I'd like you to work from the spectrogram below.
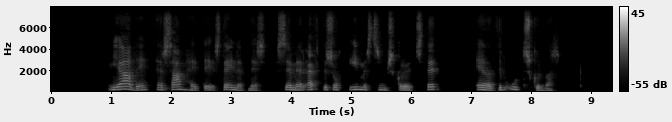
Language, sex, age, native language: Icelandic, female, 40-49, Icelandic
